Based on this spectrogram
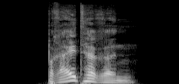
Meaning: inflection of breit: 1. strong genitive masculine/neuter singular comparative degree 2. weak/mixed genitive/dative all-gender singular comparative degree
- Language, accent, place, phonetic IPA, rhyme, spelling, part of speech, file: German, Germany, Berlin, [ˈbʁaɪ̯təʁən], -aɪ̯təʁən, breiteren, adjective, De-breiteren.ogg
